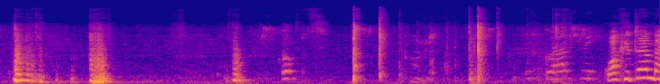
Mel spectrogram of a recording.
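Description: A toddler's short vocal sounds, two loud ones in the first second and fainter ones after, then a few sharp taps and knocks about three and a half to five seconds in.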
